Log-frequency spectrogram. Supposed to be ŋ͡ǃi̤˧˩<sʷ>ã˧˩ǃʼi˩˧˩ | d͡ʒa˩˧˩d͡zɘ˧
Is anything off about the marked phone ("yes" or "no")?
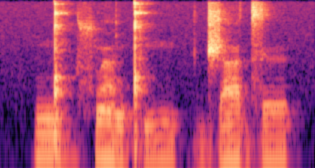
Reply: no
